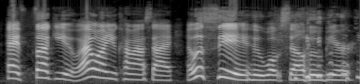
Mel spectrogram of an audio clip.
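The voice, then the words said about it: Drunk-sounding voice. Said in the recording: “I've said this in a drunk voice.”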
